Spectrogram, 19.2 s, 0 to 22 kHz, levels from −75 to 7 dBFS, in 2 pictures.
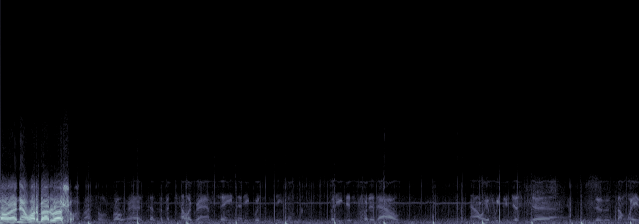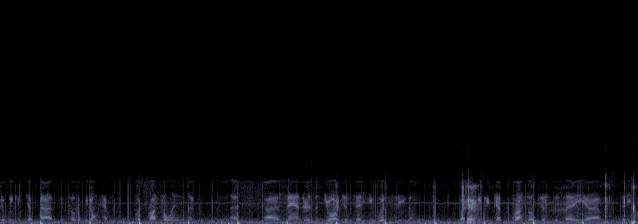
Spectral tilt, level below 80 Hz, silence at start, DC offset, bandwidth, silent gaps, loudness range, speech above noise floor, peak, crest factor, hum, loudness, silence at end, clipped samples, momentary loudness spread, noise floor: -6.5 dB/octave; -48 dBFS; 0 s; under 0.1%; 10.5 kHz; none; 14 LU; 19 dB; -4 dBFS; 22 dB; none; -24 LUFS; 0 s; under 0.1%; 19 LU; -45 dBFS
